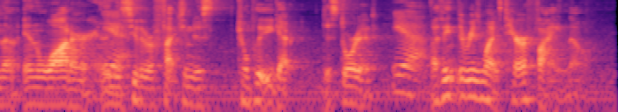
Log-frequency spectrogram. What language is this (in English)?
English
